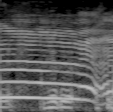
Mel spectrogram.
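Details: Toddler with possible croup, a cough and audible phlegm, seen by a GP: sustained, high-pitched distressed cry that wavers and breaks at the end during a throat examination.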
